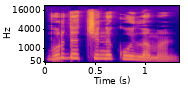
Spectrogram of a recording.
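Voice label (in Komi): "бурдӧдчыны куйлӧмӧн", Komi, female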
